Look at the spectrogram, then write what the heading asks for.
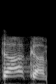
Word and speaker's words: DACA: But by the way, everyone knows what DACA means, maybe because it rhymes with caca, okay?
